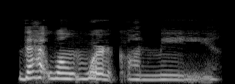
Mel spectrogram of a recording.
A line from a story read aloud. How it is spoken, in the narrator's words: said the demon in a bored voice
